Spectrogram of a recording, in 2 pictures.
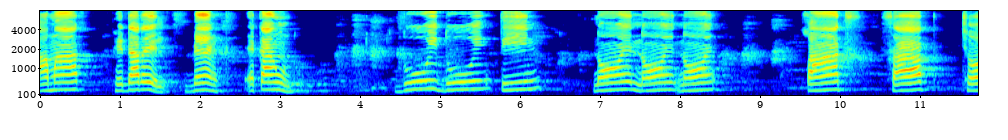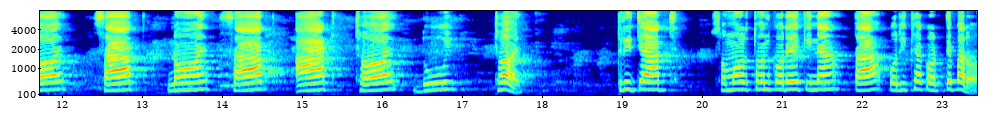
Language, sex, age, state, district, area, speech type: Bengali, female, 45-60, West Bengal, Uttar Dinajpur, rural, read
